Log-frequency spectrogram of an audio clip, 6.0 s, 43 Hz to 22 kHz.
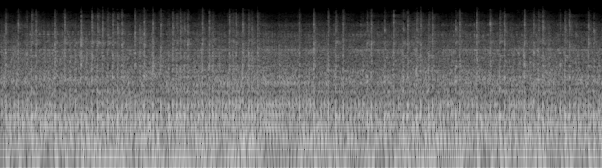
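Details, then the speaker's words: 1968 Ski-Doo Super Alpine with Rotax 370 opposed two-stroke, muffler found packed full by animals through the tailpipe and cleared, fuel lines replaced: loud crisp buzz revving freely without stumbling or popping, running as it should. "So I guess our original diagnostic was correct after all. That sounds like it's working like it should."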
